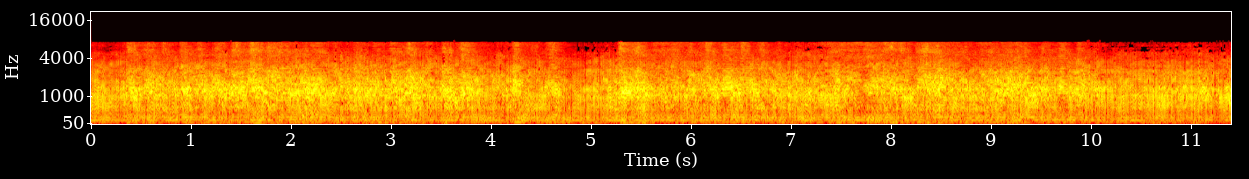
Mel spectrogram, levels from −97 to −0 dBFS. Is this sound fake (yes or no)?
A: yes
